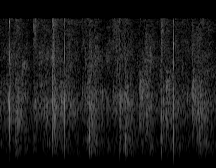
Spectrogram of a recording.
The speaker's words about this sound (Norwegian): Så vi så takknemlige for å stå sammen med våre søsken fra sannhetens ord. Halleluja, så vi gir dem ekstra applaus.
